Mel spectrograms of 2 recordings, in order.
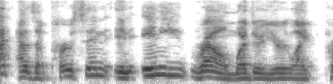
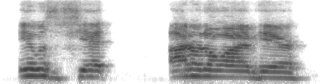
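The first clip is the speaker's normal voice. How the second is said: put-on crotchety, grumbling voice. Retelling what an actor says in an interview: crotchety Harrison Ford impression. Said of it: "he's so crotchety".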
